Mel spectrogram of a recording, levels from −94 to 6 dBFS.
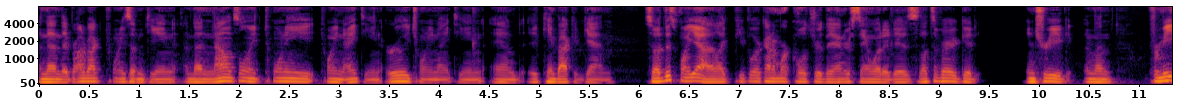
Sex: male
